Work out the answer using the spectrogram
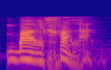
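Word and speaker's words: VA-11 Hall-A: El siguiente que he jugado es Valhalla. Se escribe VA11 HAL barra A.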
